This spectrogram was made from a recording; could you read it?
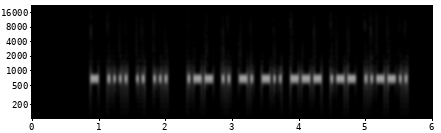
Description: Morse code, heard as a keyed tone, about 28 wpm, 700 Hz. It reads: THIS WINDOW?
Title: Sentences from Top 1600 Words 28wpm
